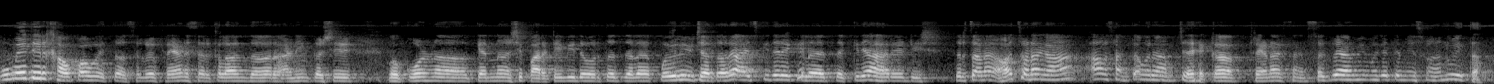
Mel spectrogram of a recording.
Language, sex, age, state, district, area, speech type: Goan Konkani, male, 45-60, Goa, Pernem, rural, spontaneous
